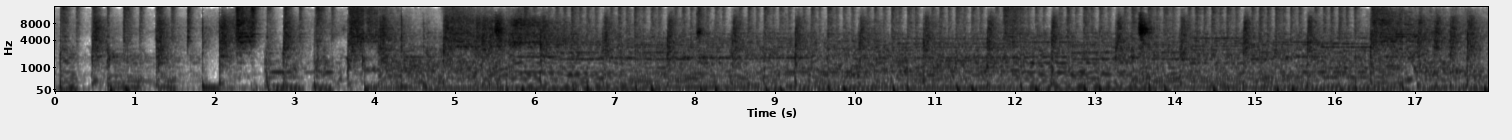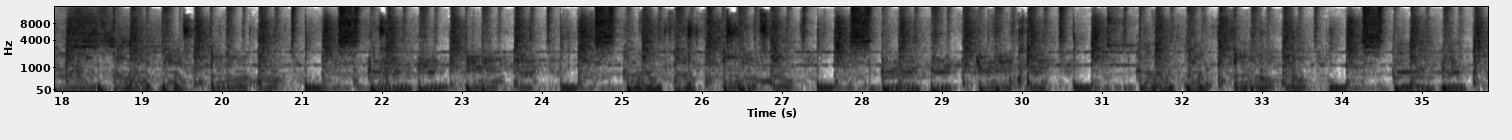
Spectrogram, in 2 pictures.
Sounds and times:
Music: 0.0s - 35.8s.

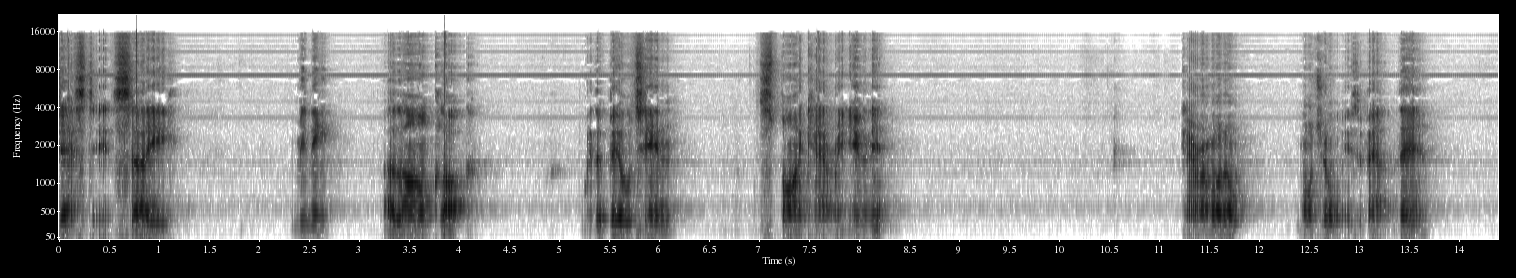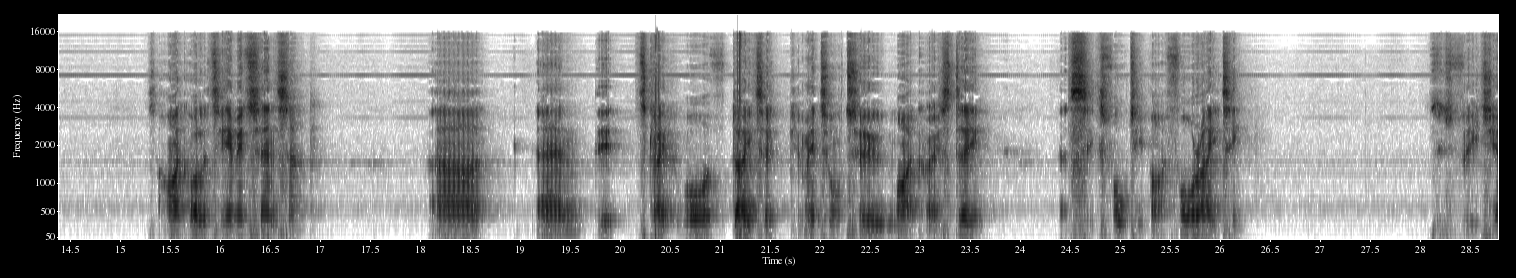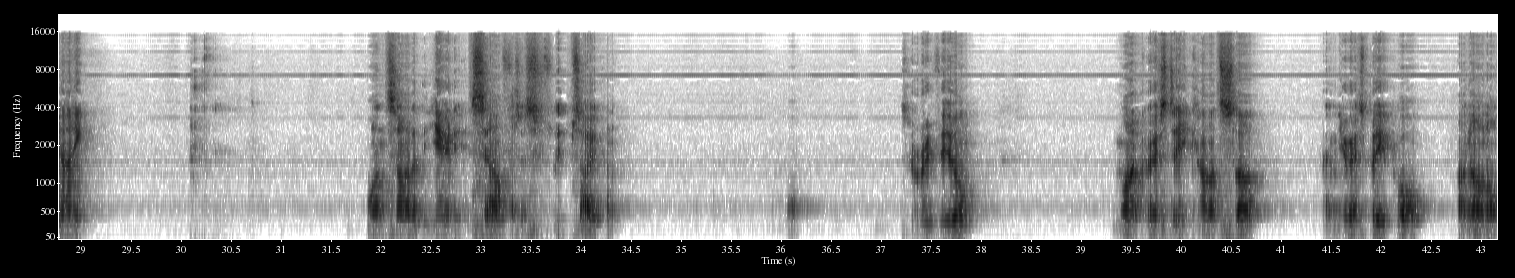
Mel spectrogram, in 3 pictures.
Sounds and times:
Speech: 0.0s - 1.3s, 2.4s - 4.4s, 5.2s - 6.3s, 7.0s - 8.5s, 11.2s - 13.8s, 15.3s - 17.0s, 18.1s - 23.8s, 24.4s - 26.3s, 28.1s - 29.2s, 31.9s - 34.5s, 37.2s - 38.0s, 39.4s - 43.1s.

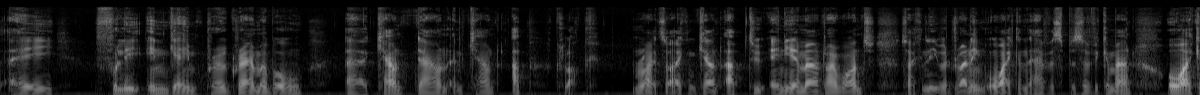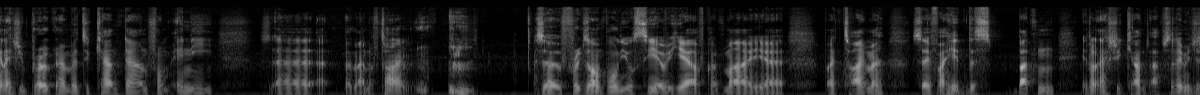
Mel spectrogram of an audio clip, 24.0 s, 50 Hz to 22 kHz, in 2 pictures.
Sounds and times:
Speech: 0.0s - 16.3s, 17.3s - 24.0s.

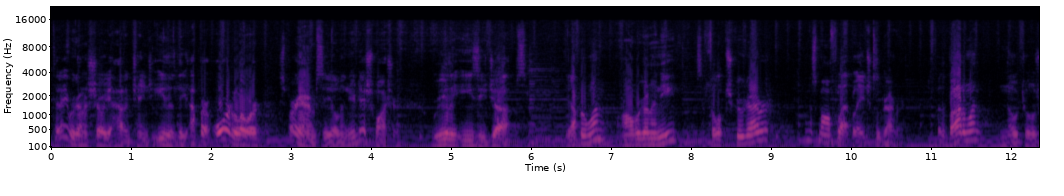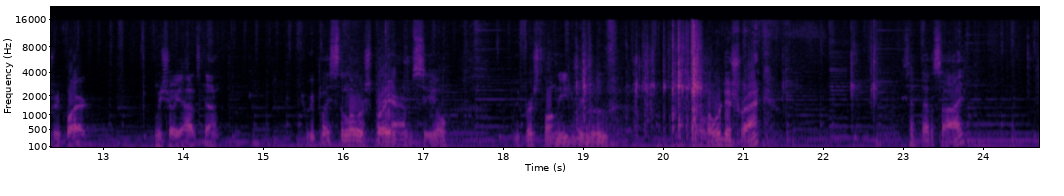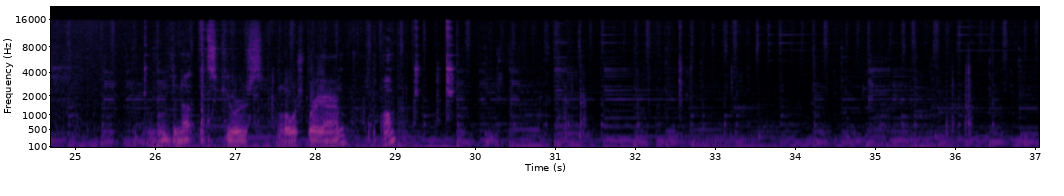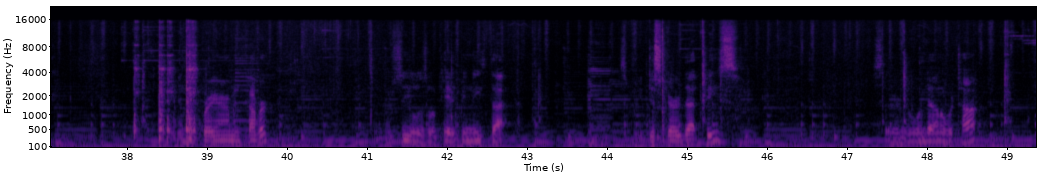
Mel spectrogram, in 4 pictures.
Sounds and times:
Speech: 0.0s - 12.8s, 13.6s - 14.5s, 15.5s - 17.3s, 18.1s - 19.5s, 20.4s - 21.4s, 23.0s - 23.8s, 25.9s - 29.1s, 38.6s - 39.8s, 41.1s - 42.8s, 44.2s - 45.7s, 47.3s - 48.7s
Music: 0.0s - 49.3s.

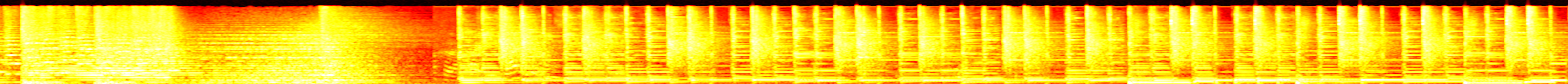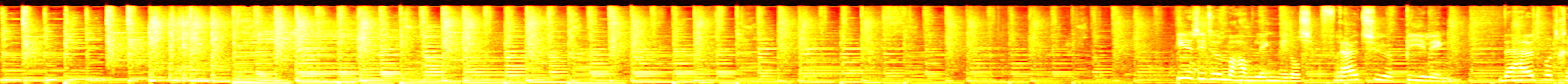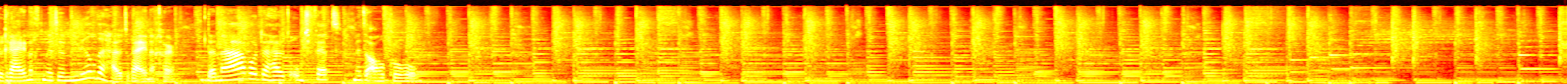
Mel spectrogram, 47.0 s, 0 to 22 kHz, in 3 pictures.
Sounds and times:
Music: 0.0s - 47.0s
Speech: 4.4s - 5.8s, 26.8s - 35.6s.

